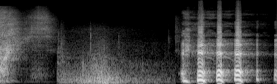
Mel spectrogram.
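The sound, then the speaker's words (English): A sharp hiss of noise gives way to a soft, rushing whoosh that swells and fades over about a second, followed by a few short bursts of someone talking. “Right, the caption just said whoosh.”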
